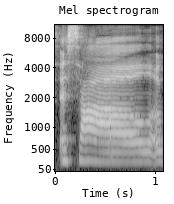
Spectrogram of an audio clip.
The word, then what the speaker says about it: Asal: They were like, oh, it's pronounced SL. And, like, he was just, like, saying it, like, weird. And I was like, okay, no, it's Asal, okay. But, like, I'm also, the way that I say my name is, like, the, like, white version.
